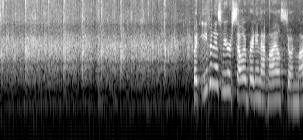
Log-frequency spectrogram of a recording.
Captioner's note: applause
